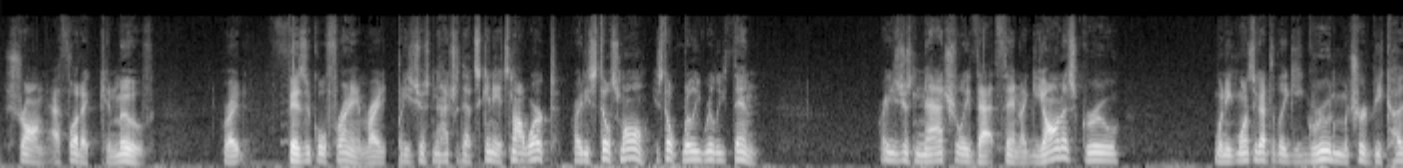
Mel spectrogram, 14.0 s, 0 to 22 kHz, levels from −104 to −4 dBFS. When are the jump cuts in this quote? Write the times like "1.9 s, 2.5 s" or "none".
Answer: 3.8 s

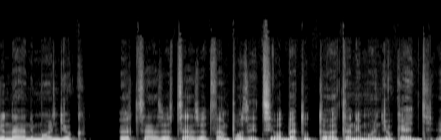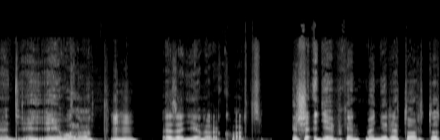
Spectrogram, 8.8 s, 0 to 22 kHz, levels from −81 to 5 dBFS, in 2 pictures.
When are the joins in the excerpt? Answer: 5.9 s

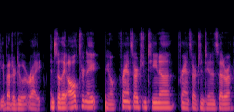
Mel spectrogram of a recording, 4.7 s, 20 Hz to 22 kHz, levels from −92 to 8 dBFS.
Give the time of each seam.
0.9 s, 2.1 s

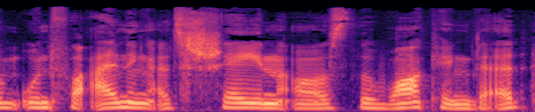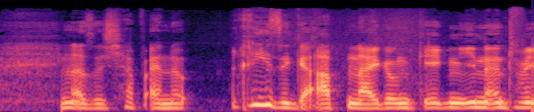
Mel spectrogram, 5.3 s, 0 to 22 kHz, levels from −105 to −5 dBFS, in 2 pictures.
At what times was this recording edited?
3.0 s

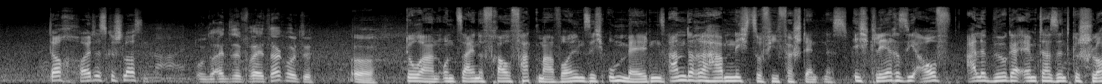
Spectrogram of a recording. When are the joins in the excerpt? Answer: 6.6 s, 8.5 s

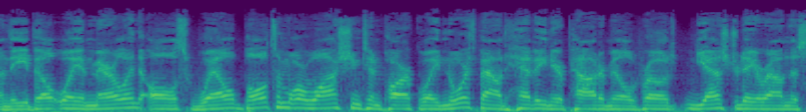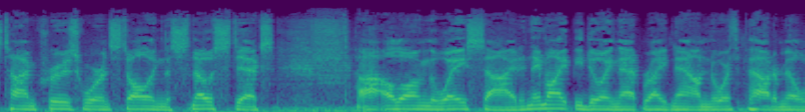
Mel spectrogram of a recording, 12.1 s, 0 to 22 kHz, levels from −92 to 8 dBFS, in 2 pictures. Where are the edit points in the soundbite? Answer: none

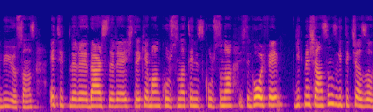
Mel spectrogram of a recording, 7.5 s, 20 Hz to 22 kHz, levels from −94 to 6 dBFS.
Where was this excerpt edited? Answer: none

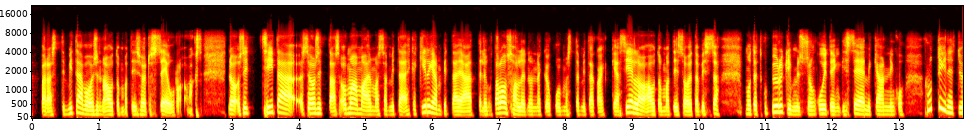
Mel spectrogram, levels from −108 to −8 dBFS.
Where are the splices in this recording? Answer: 2.9 s, 12.5 s

